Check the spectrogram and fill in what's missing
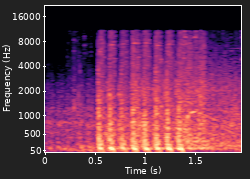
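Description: Gunfire in a video game, a rapid rattling string of about ten shots fired in quick succession after a quiet moment, fairly loud and close, with no speech over it.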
